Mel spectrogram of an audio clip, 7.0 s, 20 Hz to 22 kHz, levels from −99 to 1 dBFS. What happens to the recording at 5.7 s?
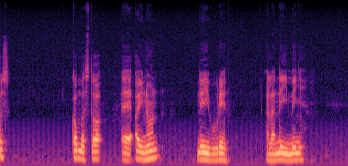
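At 5.7 s the speech is accompanied by video or display buzz, present across the whole clip rather than starting there. Interference from a screen or video cable is leaking into the audio path, coupling in energy at the picture's 60 Hz field rate. It is heard as a low, steady buzz with a hash of harmonics above it, sitting faintly beneath the speech at around 40 dB below it.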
